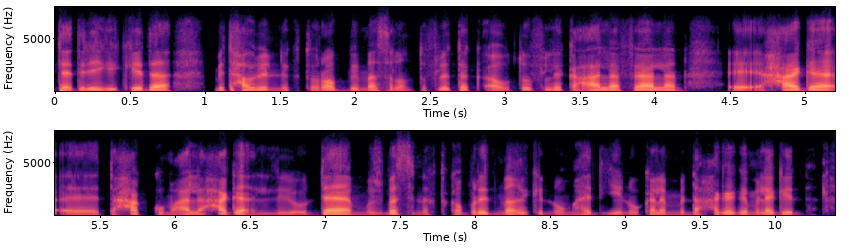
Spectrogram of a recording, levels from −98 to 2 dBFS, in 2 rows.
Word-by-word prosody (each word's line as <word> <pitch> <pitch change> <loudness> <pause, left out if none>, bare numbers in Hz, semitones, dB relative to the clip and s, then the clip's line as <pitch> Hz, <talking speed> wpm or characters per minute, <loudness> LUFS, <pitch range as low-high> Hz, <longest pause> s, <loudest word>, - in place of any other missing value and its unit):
تدريجي 120 +1 +1
كده 125 +1 +4 0.3
بتحاولي 145 +1 +1
إنك 115 -6 -12
تربّي 125 +2 -1
مثلًا 135 -2 -3
طفلتِك 125 +4 -5
أو 100 -1 -1
طفلِك 140 +4 -5
على 130 +4 +3
فعلًا 145 +2 +4 0.4
آآ - - -1
حاجة 140 0 +6
آآ 95 -5 -1
تحكّم 130 -5 -2
على 105 -1 0
حاجة 140 -1 +3
لقدّام 100 +4 +3
مش 100 0 -11
بس 140 +3 0
إنك 120 -1 -13
تكبّري 125 +4 -2
دماغِك 120 -1 -2
إنهم 120 +1 -10
هادين 110 +4 -7
وكلام 110 0 -3
من - - -10
ده، 95 - -3
حاجة 130 +6 0
جميلة 115 -1 -1
جدًا. 105 -3 -4
120 Hz, 180 wpm, -27 LUFS, 110-135 Hz, 0.4 s, حاجة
